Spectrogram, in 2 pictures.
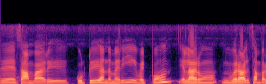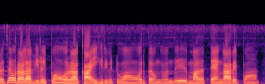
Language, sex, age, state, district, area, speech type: Tamil, female, 30-45, Tamil Nadu, Thoothukudi, rural, spontaneous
